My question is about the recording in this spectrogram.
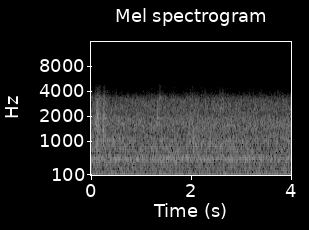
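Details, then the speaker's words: PlayStation 3 after Blu-ray drive remarry: steady loud rushing cooling fan roar with faint low hum; attributed to a loose RSX chip needing reflow. "And I don't know if you can hear that sound in the background, but this PlayStation has a loose RSX chip, so it has to be reflowed."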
